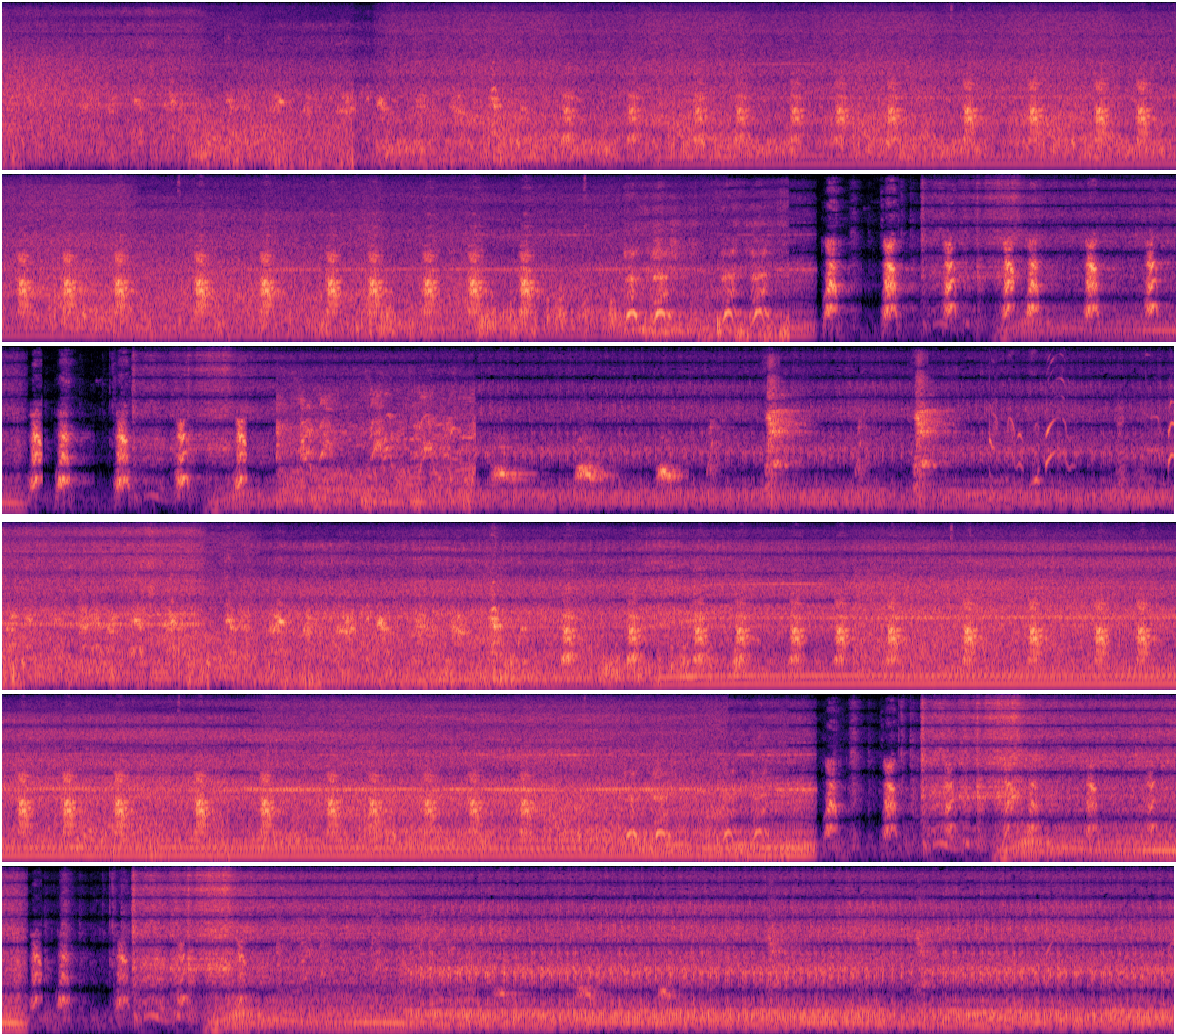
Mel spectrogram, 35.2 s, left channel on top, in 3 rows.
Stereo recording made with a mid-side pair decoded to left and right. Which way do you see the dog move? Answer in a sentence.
You can hear the dog move from right to left.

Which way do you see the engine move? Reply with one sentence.
In this clip you hear the engine stay in one place.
